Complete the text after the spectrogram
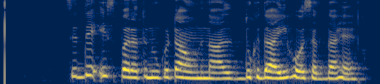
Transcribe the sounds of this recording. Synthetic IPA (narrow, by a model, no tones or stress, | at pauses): sɪd̪ːeːʔɪspəɾət̪nũːkəʈaːʊɳnaːld̪ʊkʰd̪aːiːɦoːsək̚d̪aːɦɛː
